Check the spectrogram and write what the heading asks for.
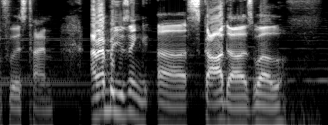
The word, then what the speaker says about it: Skada: I remember using Skada as well, which is like pronounced funny because it's damage in Swedish. It's Skada, but everyone calls it Skada.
